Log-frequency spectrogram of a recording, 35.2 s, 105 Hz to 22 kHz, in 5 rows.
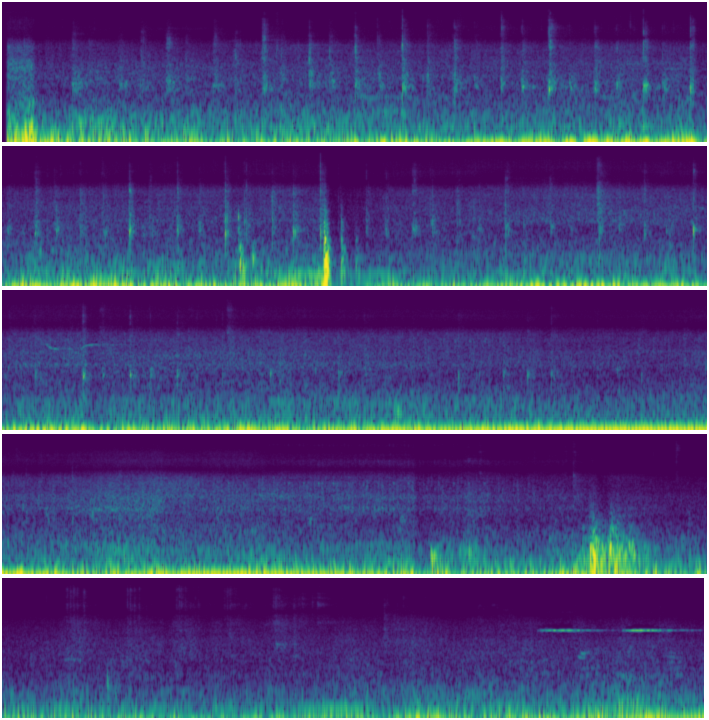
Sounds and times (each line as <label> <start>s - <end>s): train 0.1s - 35.2s
Girl riding a horse 0.5s - 23.2s
Girl riding a horse 28.8s - 31.4s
